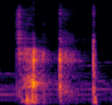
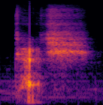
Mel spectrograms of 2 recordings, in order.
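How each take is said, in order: First: The word ends with a hard k sound. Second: The word ends with a soft sh sound. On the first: The speaker calls it right. "It's um tech" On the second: The speaker calls it wrong. "not uh tesh"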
